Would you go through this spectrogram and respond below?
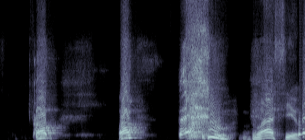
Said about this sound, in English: Those are powerful sneezes. Yeah, but I might have to lower the volume on those. Those were those were a hunk of sneezes.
